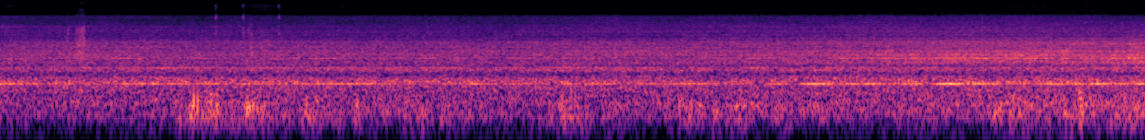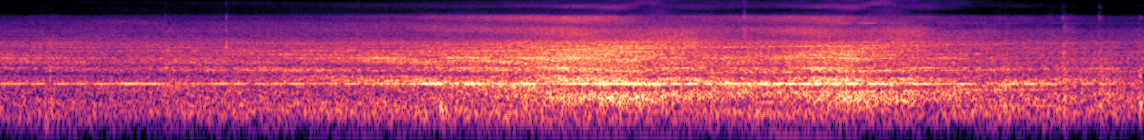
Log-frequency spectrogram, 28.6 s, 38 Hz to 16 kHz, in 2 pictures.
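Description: Taiwan Railways E1000 push-pull Tze-Chiang express train departing and passing close by. A steady electric hum and the rumble of wheels on rail build as the power car nears, loudest around twenty to twenty-five seconds in as the cars go past, then easing.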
